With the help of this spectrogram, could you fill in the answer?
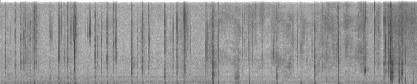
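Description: A small, flat, resealable holographic mylar foil plastic pouch, apparently empty, is held up close and tapped and crinkled with fingertips and short nails. Irregular sharp, dry clicks and taps pop out over a soft, continuous crinkling rustle, with no ring after each hit.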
